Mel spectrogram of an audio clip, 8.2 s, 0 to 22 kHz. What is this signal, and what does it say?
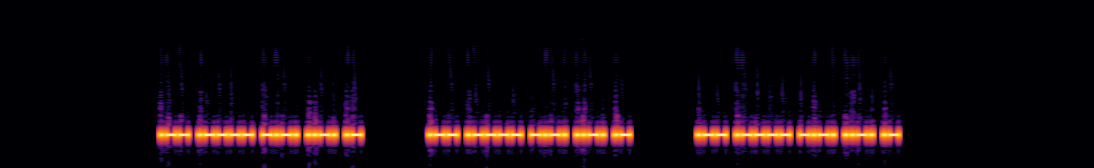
Morse code, heard as a keyed tone, about 46 wpm, 700 Hz. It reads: W1CFA W1CFA W1CFA
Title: USA Call Signs - 5 Characters - Repeated 3x - 50wpm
